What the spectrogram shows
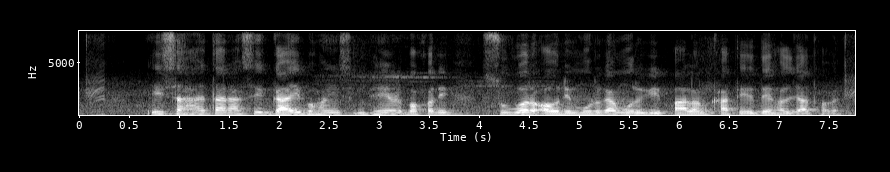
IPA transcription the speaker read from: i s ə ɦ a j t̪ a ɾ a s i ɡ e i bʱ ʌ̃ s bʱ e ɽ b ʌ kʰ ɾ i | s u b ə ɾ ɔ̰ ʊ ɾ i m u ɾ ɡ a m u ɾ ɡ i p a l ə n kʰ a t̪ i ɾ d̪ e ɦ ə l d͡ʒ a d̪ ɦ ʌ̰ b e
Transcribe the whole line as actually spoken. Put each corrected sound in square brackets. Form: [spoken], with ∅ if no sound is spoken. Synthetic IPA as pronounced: i s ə ɦ a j t̪ a ɾ a s i ɡ [a] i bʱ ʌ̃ s bʱ e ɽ b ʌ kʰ ɾ i | s u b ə ɾ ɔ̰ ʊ ɾ i m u ɾ ɡ a m u ɾ ɡ i p a l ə n kʰ a t̪ i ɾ d̪ e ɦ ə l d͡ʒ a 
